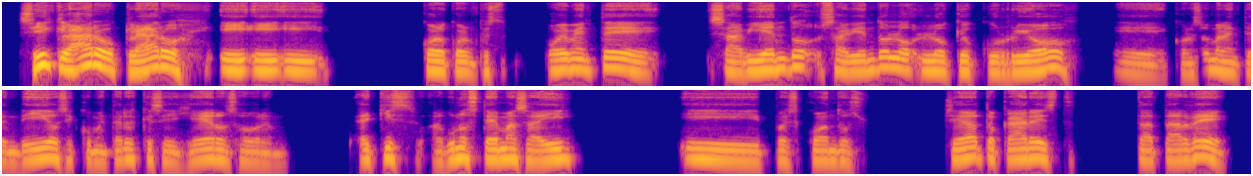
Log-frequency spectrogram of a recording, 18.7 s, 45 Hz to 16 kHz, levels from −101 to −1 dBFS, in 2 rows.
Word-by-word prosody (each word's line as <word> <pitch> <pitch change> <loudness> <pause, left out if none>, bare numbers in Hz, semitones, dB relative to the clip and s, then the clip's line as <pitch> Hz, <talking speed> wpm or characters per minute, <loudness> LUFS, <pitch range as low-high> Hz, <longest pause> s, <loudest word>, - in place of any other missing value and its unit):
Sí, 195 +6 +7
claro, 170 0 +7
claro. 150 +4 +4 0.2
Y 140 -2 +4
y 135 -2 +2
y - - -23 0.7
con 135 -2 +3
con, 125 -4 -2
pues 125 +2 -7 0.3
obviamente, 145 -3 +1 0.3
sabiendo 140 +7 +1
sabiendo 135 +4 -1
lo 155 -3 +1
lo 130 -3 -1
que 130 - -1
ocurrió, 125 +6 0 0.2
eh, 110 -7 -9
con 110 0 -11
esos 110 - -9
malentendidos 125 +1 -1
y 120 - -11
comentarios 115 +4 -7
que 130 -2 -8
se 120 - -3
dijeron 120 +4 -2
sobre 105 -3 -8 0.6
equis, 135 +3 -3
algunos 130 +5 +1
temas 130 -1 +2
ahí, 130 +3 0 0.7
y, 125 -4 -2
pues, 115 -3 -7
cuando 115 -1 -5
s 100 - -11 0.6
se 130 - -6
llega 135 +3 +2
a 150 - -3
tocar 135 0 -1
es 140 -3 0
t - - -22 0.5
tratar 120 +1 -4
de, 140 -7 +1
130 Hz, 135 wpm, -21 LUFS, 120-140 Hz, 0.7 s, Sí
